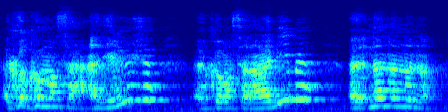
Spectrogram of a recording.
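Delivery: acted incredulous protest. Reacting to friend bringing up the Flood, scandalised disbelief. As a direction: balk in disbelief, stammering into repeated refusals. Retold shock at the Flood claim.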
